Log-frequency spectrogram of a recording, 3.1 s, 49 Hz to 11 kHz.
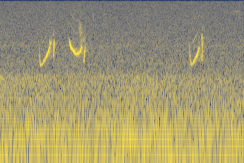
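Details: Northern mockingbird in Kimble County, Texas, on 26 November 2014, giving three short, rising, slightly scratchy notes, two close together and one after a pause, over steady hiss and low rumble.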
